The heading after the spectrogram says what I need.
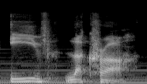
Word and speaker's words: Yves Lacroix: Patreons, Rajiv Rai and Yves Lacroix. That's how he said to pronounce his name.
